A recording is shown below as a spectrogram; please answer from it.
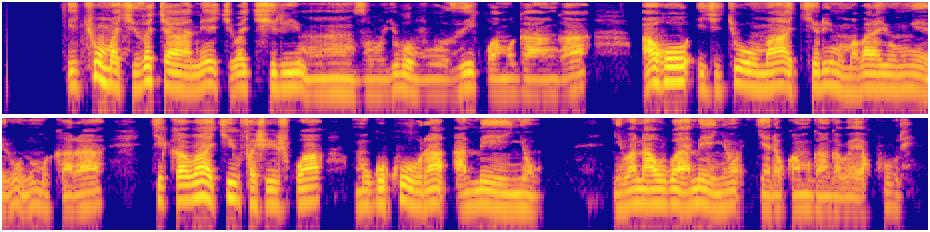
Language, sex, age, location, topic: Kinyarwanda, male, 50+, Huye, health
